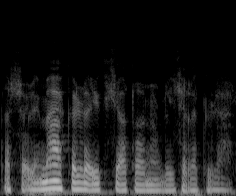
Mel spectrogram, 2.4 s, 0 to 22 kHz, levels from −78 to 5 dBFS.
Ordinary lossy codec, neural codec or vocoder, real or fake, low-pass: none; none; real; none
